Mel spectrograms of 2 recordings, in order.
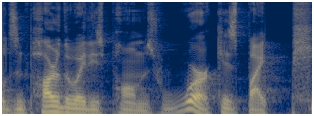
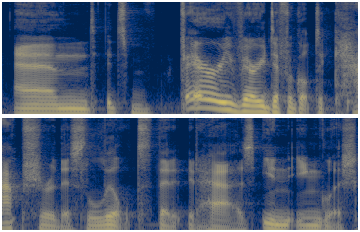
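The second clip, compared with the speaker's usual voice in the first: ordinary delivery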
